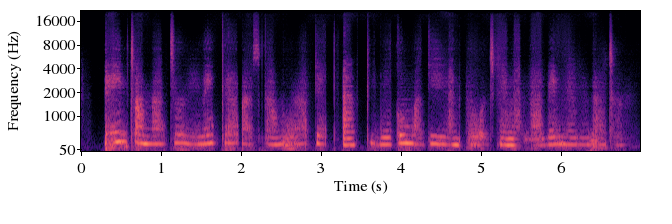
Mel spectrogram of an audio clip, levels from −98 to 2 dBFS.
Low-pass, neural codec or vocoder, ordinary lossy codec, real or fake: none; codec, 44.1 kHz, 0.9 kbps, DAC; none; fake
